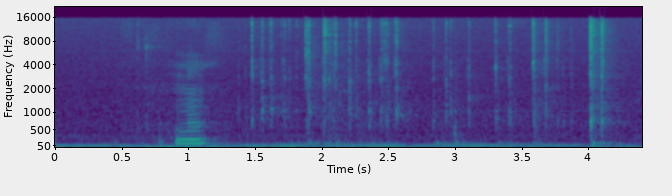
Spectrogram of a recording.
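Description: Computer keyboard typing: a quick run of keystrokes starting about a second and a half in and lasting to near the end, as a short terminal command is entered.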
